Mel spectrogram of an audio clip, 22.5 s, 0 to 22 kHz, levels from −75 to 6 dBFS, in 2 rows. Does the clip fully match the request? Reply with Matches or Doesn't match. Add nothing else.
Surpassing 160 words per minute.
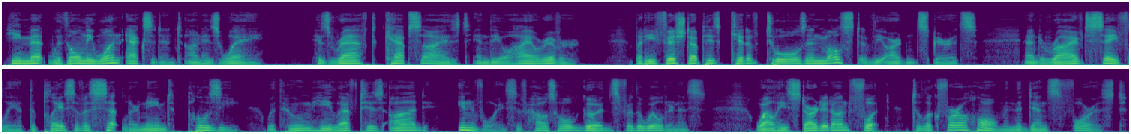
Matches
